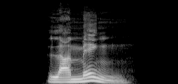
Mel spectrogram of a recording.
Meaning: hand
- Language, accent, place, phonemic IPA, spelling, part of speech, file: German, Germany, Berlin, /ˌlaˈmɛŋ/, Lamäng, noun, De-Lamäng.ogg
